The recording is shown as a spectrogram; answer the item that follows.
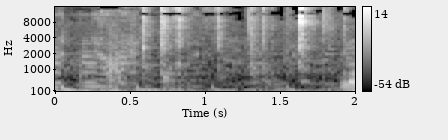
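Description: Background music that stops about half a second in, then a quick run of light metallic clicks and clinks as the motorcycle fork's tubes and washer are handled.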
